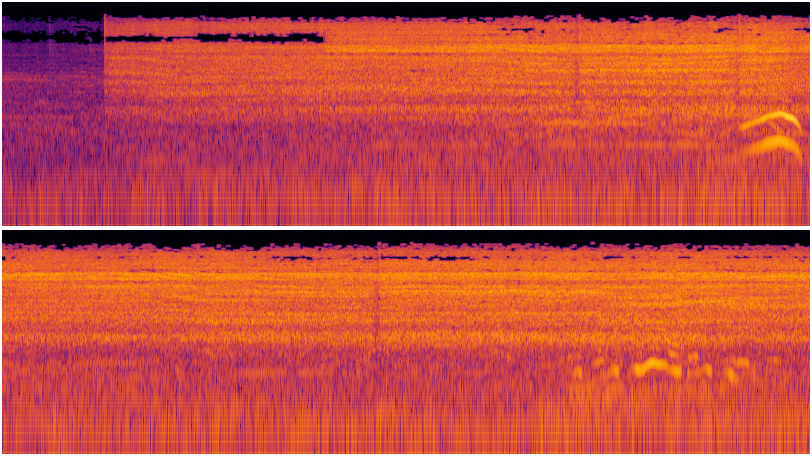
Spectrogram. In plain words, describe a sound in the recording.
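Stage smoke jets hiss loudly in bursts.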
